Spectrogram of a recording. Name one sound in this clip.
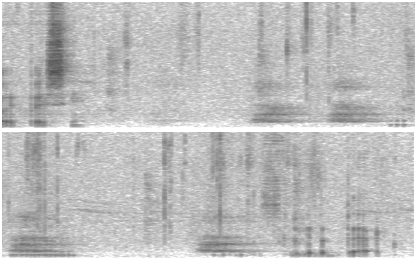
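Metal coins clink softly against each other.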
